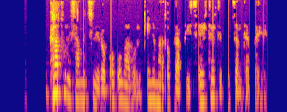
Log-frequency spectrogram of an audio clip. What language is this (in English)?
Georgian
